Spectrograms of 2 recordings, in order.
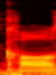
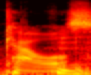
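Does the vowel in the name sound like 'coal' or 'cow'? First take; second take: coal; cow. First: The vowel sounds like the one in 'coal'. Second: The vowel sounds like the one in 'cow'. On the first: The speaker calls it right. "yes, it's Coles" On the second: The speaker calls it wrong. "not Cowles. You guys are all mispronouncing it"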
